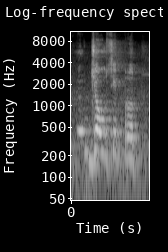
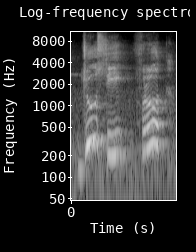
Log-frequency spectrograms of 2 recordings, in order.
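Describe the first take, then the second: First: The word 'fruit' starts with a P sound. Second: The word 'fruit' starts with an F sound. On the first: The speaker calls it wrong. "hindi mo kayang bigkasin ng tama" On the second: The speaker calls it right. "with the F, fruit"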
